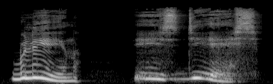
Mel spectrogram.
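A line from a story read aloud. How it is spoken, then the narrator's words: Incredulous whisper. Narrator (Russian): Неверяще прошептал Лин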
